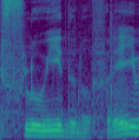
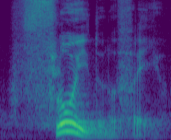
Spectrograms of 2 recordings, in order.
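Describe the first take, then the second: First: The stress falls on the second syllable, 'i'. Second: The stress falls on the first syllable, 'flui'. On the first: The speaker calls it wrong. "Não coloque fluido no freio" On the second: The speaker calls it right. "Coloque fluido"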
